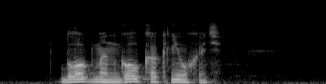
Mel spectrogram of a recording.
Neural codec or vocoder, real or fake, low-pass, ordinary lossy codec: none; real; 7.2 kHz; none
